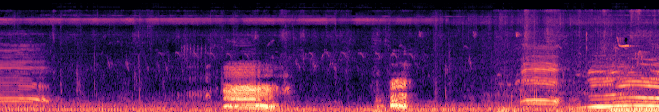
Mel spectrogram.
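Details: Herd of village cows out on a green pasture during a day of grazing, giving a series of short and longer moos spaced a few seconds apart, the last one long and falling, over a steady low rural hum.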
